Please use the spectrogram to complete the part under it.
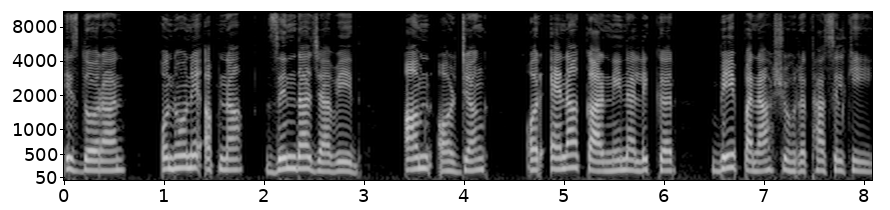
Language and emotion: Urdu, neutral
